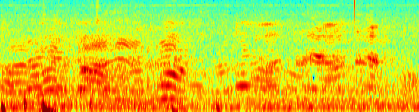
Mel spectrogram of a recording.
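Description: Faint, distant voices of players calling out on the football pitch, with a soft low thump about a quarter second in.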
